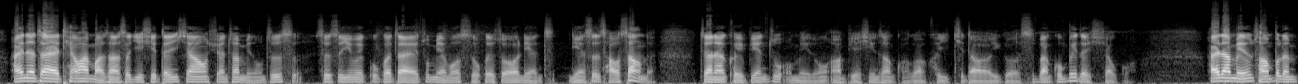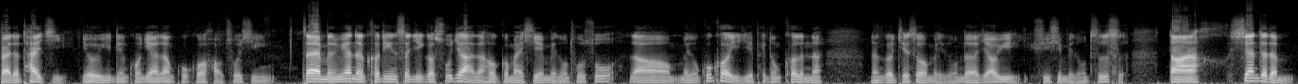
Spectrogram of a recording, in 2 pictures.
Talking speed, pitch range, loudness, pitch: 340 characters per minute, 90-110 Hz, -17 LUFS, 105 Hz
